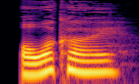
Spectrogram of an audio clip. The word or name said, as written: overkøje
